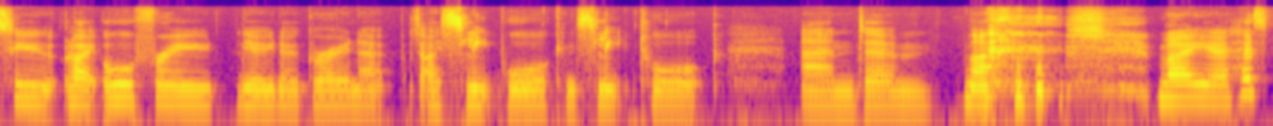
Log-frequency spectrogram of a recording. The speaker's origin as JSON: {"language": "English", "town": "Newport", "region": "Wales", "country": "United Kingdom", "tie": "born or raised there", "also_born_or_lived": "London", "said": "I was brought up in Newport in South Wales, but I was born in London, but I only lived in London for 6 weeks."}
